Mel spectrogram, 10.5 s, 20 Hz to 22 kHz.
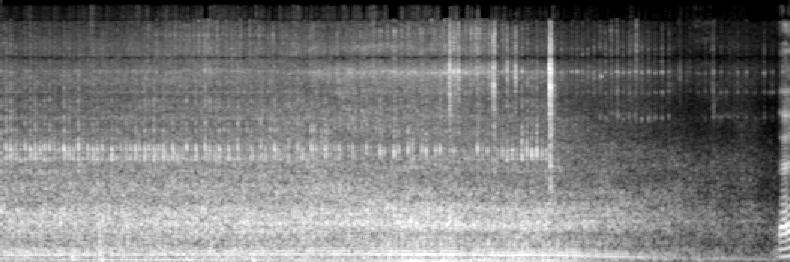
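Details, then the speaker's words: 1950s GE box fan, three-speed reversible with thermostat, run on low: low droning hum with heavy rhythmic shake about three beats per second fading as it slows; fan blade imbalance, hub not centred on spindle, bearing play. "shaking worse than i have ever seen a fan shake this thing needs to be balanced"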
